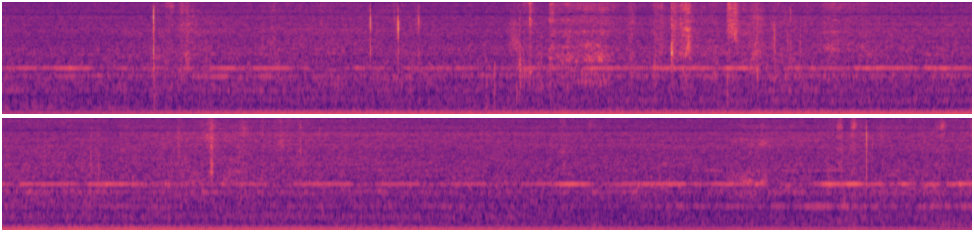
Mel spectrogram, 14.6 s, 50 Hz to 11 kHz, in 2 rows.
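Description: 2002 Ford Thunderbird's 3.9-litre V8 idling steadily, heard from near the exhaust tip, getting louder toward the middle and easing off near the end. A thin steady whine sits above the exhaust, with a few light clicks.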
